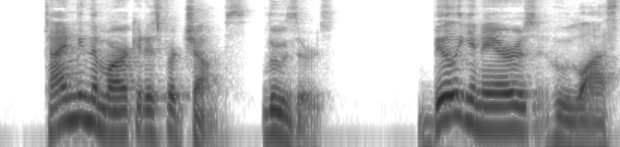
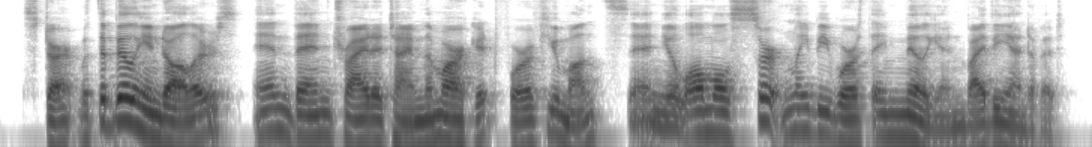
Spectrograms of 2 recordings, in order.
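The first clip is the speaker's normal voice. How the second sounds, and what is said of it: Sarcastic tone. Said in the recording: “Was that sarcasm? Yes, my friends, that was sarcasm.”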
